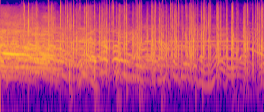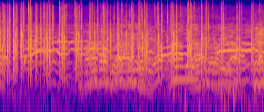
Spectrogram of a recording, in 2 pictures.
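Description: Spectators shouting and clapping, greeting a goal. The shouts are loudest in the first second or so, and the clapping runs on throughout.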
